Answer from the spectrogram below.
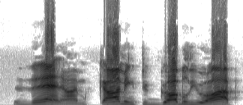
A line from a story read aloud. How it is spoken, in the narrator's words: roared the troll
